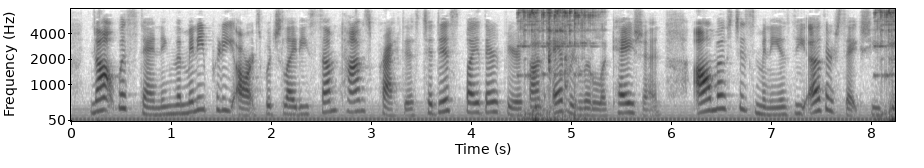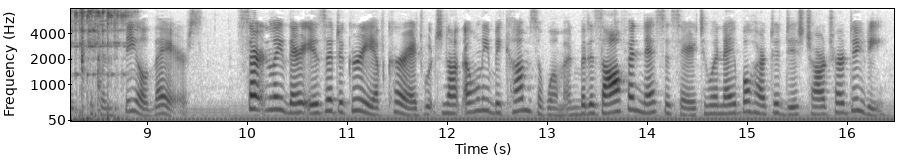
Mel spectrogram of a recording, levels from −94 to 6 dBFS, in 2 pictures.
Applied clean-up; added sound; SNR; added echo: none; Coin (dropping); -3 dB; none.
